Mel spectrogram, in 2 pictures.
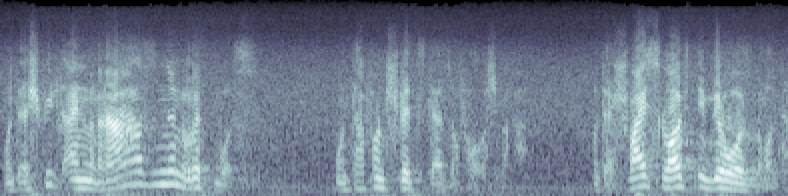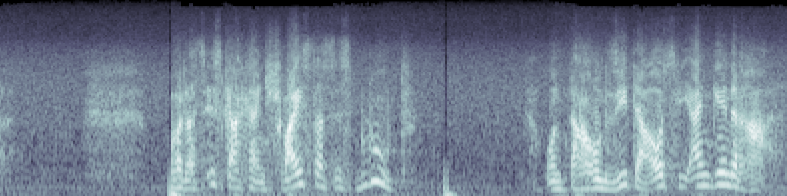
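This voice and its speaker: Haunted young soldier, high-pitched, feverish, militarily deferential, 1940s film drama, hissy old soundtrack. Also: male voice, lively intonation, fairly quick, sharp tone, full character voice, poor audio. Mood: haunted, strained. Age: young adult. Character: haunted, sleepless young soldier back from war. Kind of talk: 1940s German film acting.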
